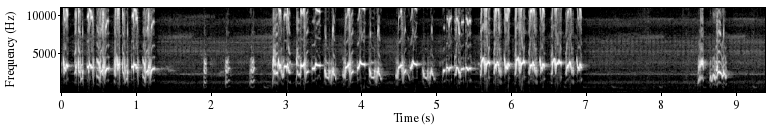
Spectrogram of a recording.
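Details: Female sooty-headed bulbul calling a male with long runs of rapid, scratchy chirps and twittering notes in dense bursts, pauses between, then a final short chirp; a thin steady tone runs beneath.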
